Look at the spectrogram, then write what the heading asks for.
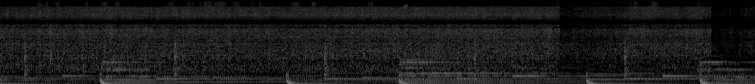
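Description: Food sizzles steadily in a pan through a cooking session, a constant hiss with clear, regularly spaced thuds or stirring knocks about every second or so. Background music tones run underneath.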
